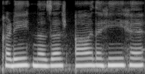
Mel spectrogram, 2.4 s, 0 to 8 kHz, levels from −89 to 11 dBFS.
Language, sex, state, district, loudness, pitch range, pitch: Hindi, female, Madhya Pradesh, Bhopal, -11 LUFS, 240-250 Hz, 245 Hz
